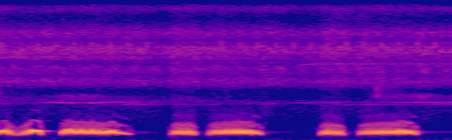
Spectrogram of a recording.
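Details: Wild spotted dove trading calls with a decoy bird, the two showing off, taunting and luring each other. Three low mellow two-part coos: a short hooked note, then a longer steady coo, about one phrase per second.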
